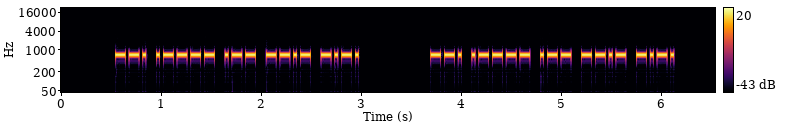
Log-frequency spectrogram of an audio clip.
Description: Morse code, heard as a keyed tone, about 36 wpm, 700 Hz. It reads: G1WQC G1WQC
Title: DXCC-100 Call Signs - 5 Characters - Repeated 2x - 35wpm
